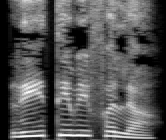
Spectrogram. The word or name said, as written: ರೀತಿವಿಫಲ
